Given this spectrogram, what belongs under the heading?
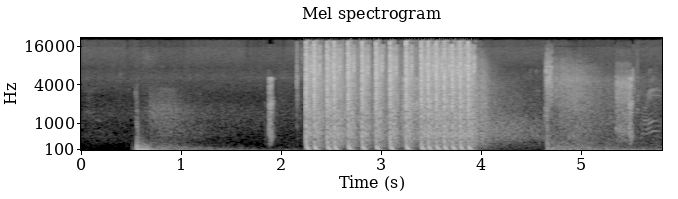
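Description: Machine gun fire in the military shooter ArmA 3 during an attack on a vehicle: a loud, rapid burst of about a dozen close shots, bracketed by a few separate single gunshots.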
